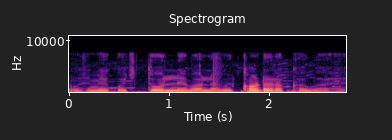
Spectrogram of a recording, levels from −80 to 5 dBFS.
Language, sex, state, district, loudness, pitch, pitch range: Hindi, male, Uttar Pradesh, Muzaffarnagar, -20 LUFS, 140 Hz, 135-140 Hz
